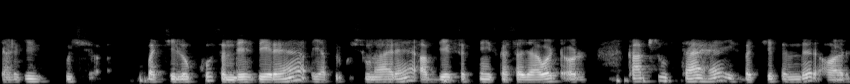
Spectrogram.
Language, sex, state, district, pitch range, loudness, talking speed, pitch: Hindi, male, Bihar, Gaya, 115-135 Hz, -17 LUFS, 225 wpm, 120 Hz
